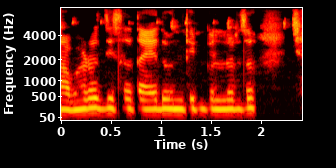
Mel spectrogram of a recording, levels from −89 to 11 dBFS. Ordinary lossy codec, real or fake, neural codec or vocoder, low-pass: none; real; none; none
